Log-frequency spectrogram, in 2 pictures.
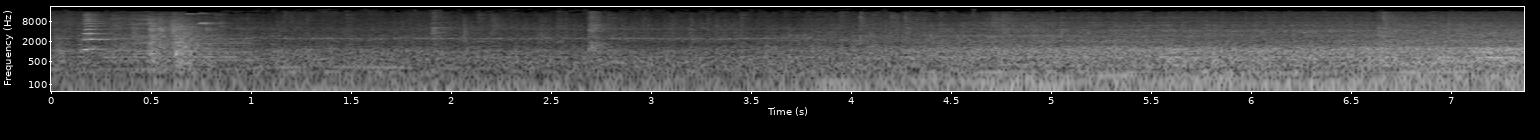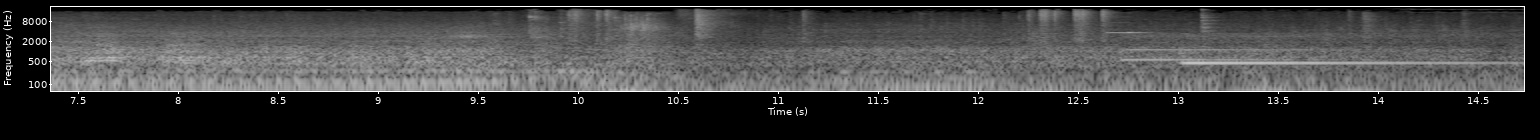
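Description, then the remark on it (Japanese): Steady low engine drone and road rumble fill the inside of a moving one-man bus running from Iwaki Station to Takasawa via Uchigo Miya, with a brief clunk partway through and a faint electronic tone near the end; no one speaks. “このバスはいわき駅前発内郷宮経由高沢行きのワンマンカーでございます。”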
